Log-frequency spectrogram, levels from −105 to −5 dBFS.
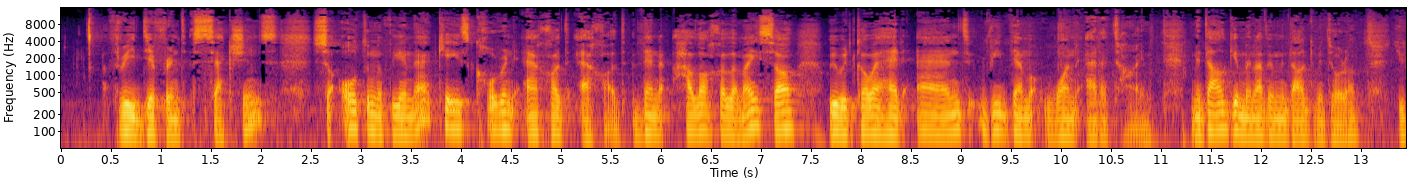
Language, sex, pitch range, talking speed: English, male, 80-100 Hz, 125 wpm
